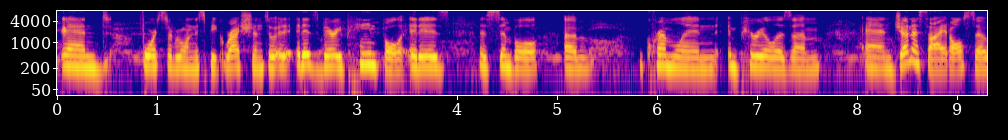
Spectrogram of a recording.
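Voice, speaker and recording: A woman hosting a political podcast, explaining at length with passionate emphasis. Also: medium pitch. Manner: passionate, emphatic, talks in long run-on explanations. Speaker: podcast host.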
